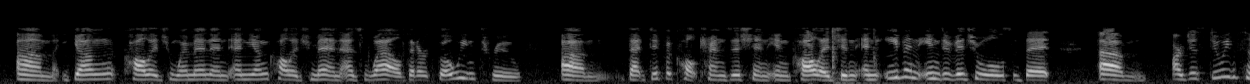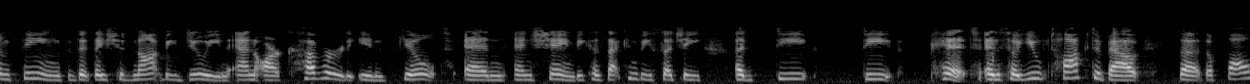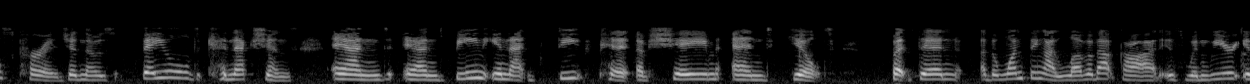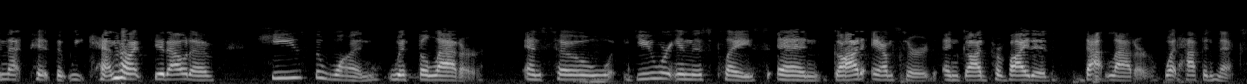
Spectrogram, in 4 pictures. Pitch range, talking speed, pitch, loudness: 210-255 Hz, 150 wpm, 225 Hz, -26 LUFS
